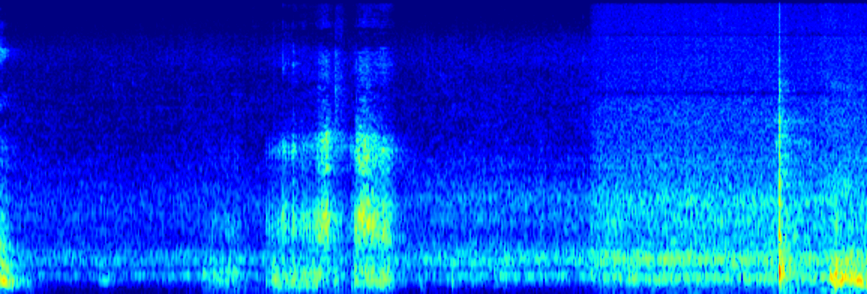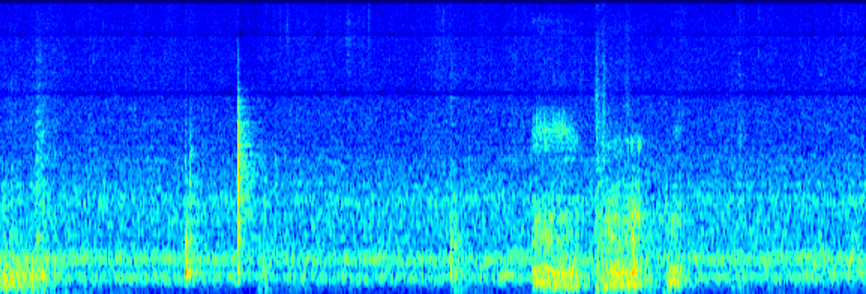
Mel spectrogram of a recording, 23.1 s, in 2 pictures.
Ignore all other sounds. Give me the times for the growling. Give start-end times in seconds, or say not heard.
2.7-5.2, 11.0-12.2, 18.6-20.6.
